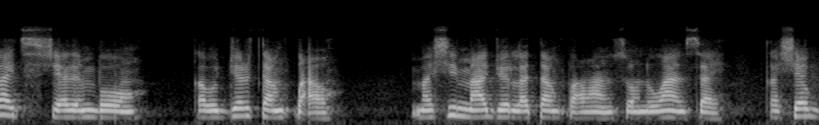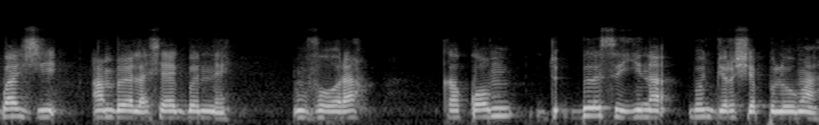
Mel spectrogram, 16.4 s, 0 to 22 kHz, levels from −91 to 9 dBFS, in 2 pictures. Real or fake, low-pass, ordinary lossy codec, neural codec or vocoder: real; 7.2 kHz; Opus, 24 kbps; none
